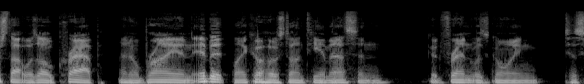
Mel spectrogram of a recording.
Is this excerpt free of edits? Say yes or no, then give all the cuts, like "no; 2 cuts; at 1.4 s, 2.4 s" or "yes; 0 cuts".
no; 2 cuts; at 1.1 s, 2.3 s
